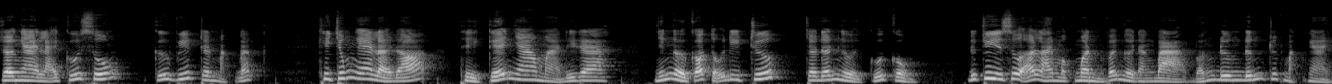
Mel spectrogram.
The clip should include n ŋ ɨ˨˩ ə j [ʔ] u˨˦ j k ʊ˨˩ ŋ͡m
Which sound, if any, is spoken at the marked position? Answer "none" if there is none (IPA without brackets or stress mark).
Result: k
